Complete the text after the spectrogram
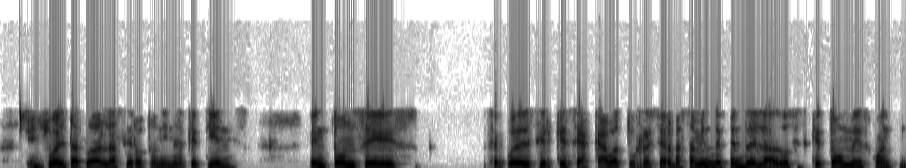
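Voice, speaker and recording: At a moderate pace, a man talks in a normal speaking voice with ordinary pitch variation. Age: 30s. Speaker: physician. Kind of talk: interview.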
